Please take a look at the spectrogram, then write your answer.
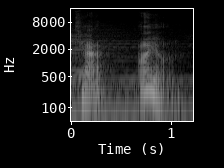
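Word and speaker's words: cation: The first type of ions we have is a positive ion or a cat ion. It's pronounced cat ion.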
